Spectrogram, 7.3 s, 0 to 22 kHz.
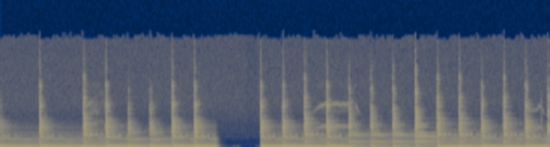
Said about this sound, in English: It just doesn't have the same sort of roll to it uh, without without those uh, 16th notes in there. I mean, either way, the melody sounds dumb when it's on a MIDI nylon string guitar.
